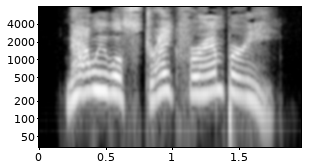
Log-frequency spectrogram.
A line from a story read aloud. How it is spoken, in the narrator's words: yelled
